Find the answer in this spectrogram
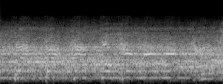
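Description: Loud amplified worship music with long held notes, and the voices of a congregation mingled in it.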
